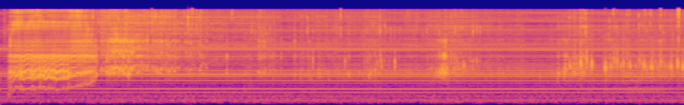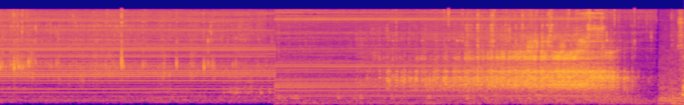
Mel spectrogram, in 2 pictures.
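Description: Coffee trickles into a mug.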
